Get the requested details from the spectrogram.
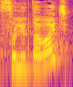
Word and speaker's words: салютовать: Кстати, а ты знаешь, что с легкой руки, вернее, с легкого языка Левитана, слово «салютовать» произносится с ударением на последнем слоге, а не на втором, как это было раньше по нормам русского языка?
